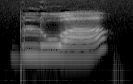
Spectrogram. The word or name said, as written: Bloi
